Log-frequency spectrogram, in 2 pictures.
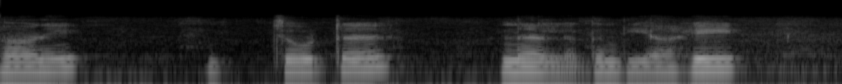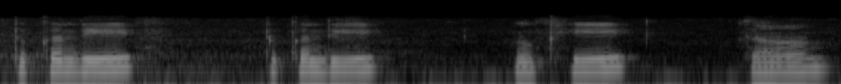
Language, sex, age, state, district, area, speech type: Sindhi, female, 60+, Gujarat, Kutch, urban, spontaneous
